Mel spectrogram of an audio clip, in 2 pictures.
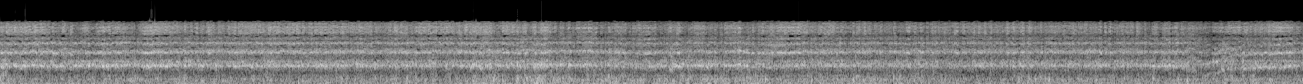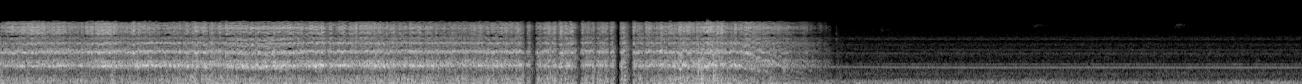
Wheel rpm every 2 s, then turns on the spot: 230, 240, 240, 230, 230, 230, 200, 230, 230, 230, 100, 0, 0.
none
